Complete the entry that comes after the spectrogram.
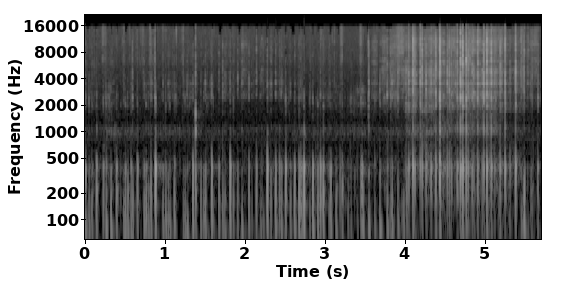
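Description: Fingertips tap and scratch the shell and front mount of a hollow, camo-covered composite tactical helmet with a velcro strip, held upright in front of the chest. A dense run of quick, dull, low-pitched taps has almost no ring, with light scratching rustle between them that grows brighter toward the end.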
